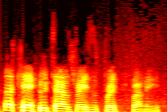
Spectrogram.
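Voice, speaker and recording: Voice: medium pitch, expressive, a little fast, narrow, tinny audio. A game streamer giving casual live commentary, muttering amused asides.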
